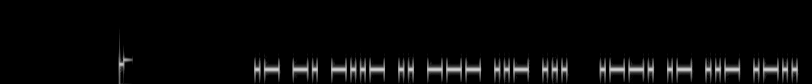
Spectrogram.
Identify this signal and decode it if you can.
Morse code, heard as a keyed tone, about 25 wpm, 700 Hz. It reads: ANXIOUS PAUL
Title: Pangram Challenge v2 - 25wpm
